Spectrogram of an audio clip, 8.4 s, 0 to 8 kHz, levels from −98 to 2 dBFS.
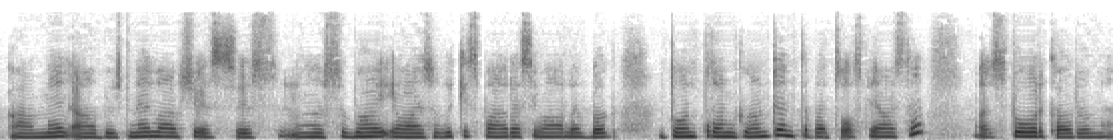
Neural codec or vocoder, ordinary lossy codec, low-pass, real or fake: codec, 16 kHz, 1.1 kbps, Voila-Tokenizer; none; none; fake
